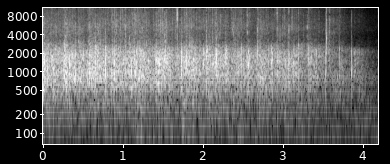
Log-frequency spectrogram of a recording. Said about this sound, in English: Come on, let's give Jesus a hand clap for your pastors.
